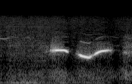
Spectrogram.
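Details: A Rufous-naped Lark at dawn in the Mara, 7 February 2018, one of the most common early-morning calls there, gives a clear whistled note followed by a slurred whistle that dips, then rises.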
